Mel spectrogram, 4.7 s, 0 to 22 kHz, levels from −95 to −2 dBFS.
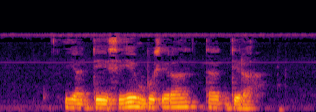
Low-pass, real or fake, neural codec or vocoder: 7.2 kHz; real; none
